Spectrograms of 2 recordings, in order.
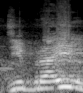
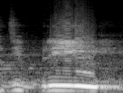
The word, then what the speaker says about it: জিবরীল: সেই ফেরেশতার নাম কি জিব্রাইল না জিবরীল একটু সঠিক প্রোনাউন্সিয়েশনটা আপনারা শিখে যান ওই ফেরেশতার নাম হচ্ছে জিবরীল ফেরেশতার নামটা কি আল্লাহ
